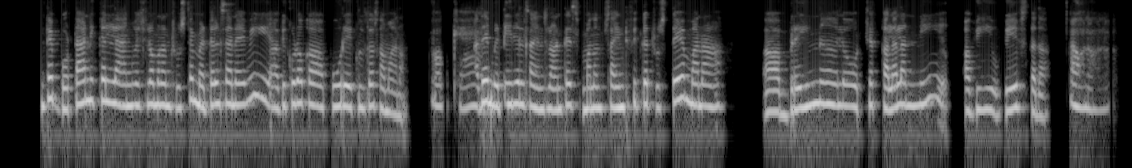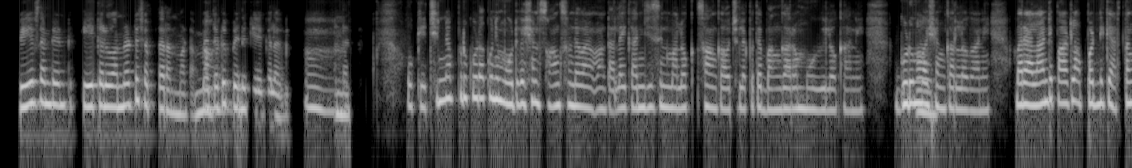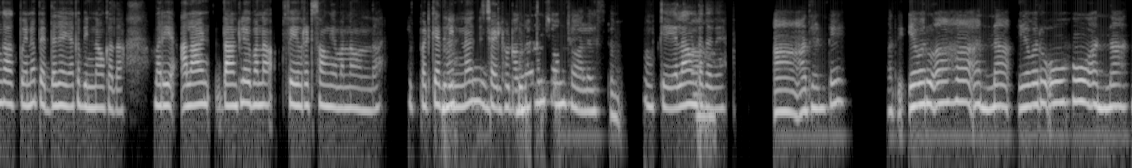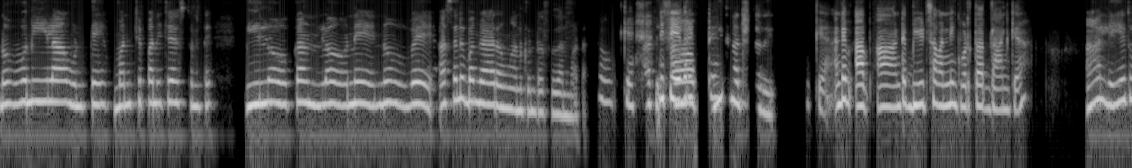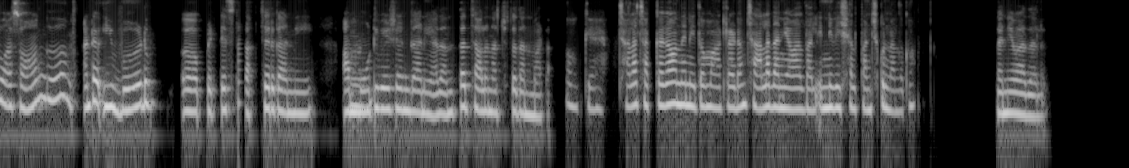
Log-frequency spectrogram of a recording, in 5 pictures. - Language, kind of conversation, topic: Telugu, podcast, మీ చిన్నప్పటి జ్ఞాపకాలను వెంటనే గుర్తుకు తెచ్చే పాట ఏది, అది ఎందుకు గుర్తొస్తుంది?
- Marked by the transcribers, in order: in English: "బొటానికల్ లాంగ్వేజ్‌లో"; in English: "మెటీరియల్ సైన్స్‌లో"; in English: "సైంటిఫిక్‌గా"; in English: "వేవ్స్"; tapping; other background noise; in English: "వేవ్స్"; in English: "మోటివేషన్ సాంగ్స్"; in English: "లైక్"; in English: "సాంగ్"; in English: "మూవీలో"; in English: "ఫేవరెట్ సాంగ్"; in English: "చైల్డ్ హూడ్"; in English: "సాంగ్"; singing: "ఎవరు ఆహా అన్నా, ఎవరు ఓహో! … నువ్వే అసలు బంగారం"; in English: "బీట్"; in English: "బీట్స్"; lip smack; in English: "వర్డ్"; in English: "స్ట్రక్చర్"; in English: "మోటివేషన్"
